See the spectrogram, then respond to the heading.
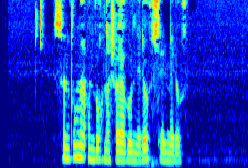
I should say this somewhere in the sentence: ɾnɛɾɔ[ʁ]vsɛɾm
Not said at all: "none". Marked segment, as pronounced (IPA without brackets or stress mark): none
